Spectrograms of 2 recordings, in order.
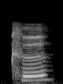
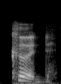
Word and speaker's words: could: the U or sorry the L here is silent so we do not pronounce the L it's could could c one more time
